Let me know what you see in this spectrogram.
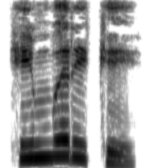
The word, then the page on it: ಹಿಂಬರಿಕೆ: himbarike; kannada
